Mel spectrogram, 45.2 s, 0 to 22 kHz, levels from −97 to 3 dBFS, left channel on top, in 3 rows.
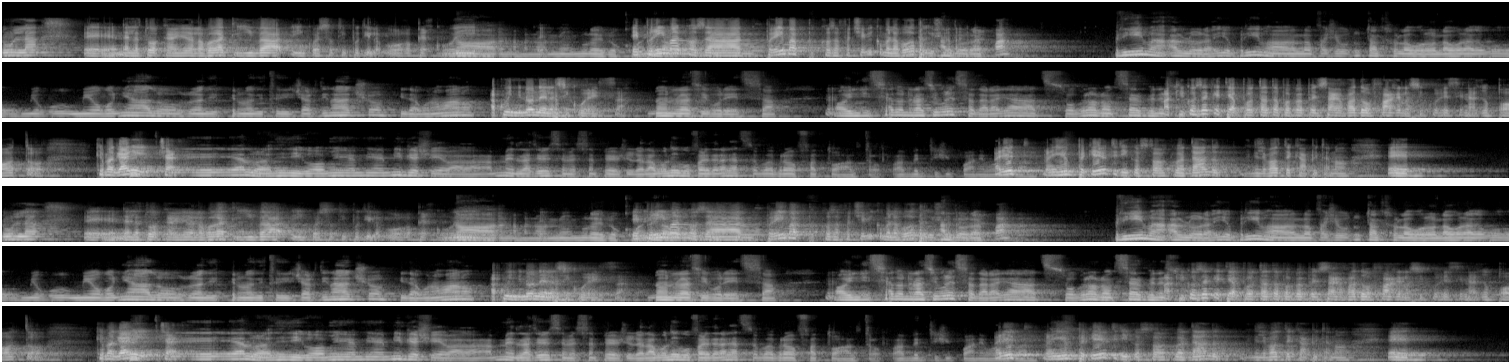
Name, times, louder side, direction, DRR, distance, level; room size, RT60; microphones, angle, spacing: voice 1, 0.0-4.7 5.4-5.5 6.3-10.1 20.0-21.3 23.3-23.5 26.7-30.8 31.1-31.9 40.1-44.2, left 1 dB, 35° left, 9 dB, 1.4 m, -29 dB
voice 2, 4.3-7.8 9.4-9.8 11.1-19.8 21.5-22.8 23.4-27.1 31.4-40.4, right 1 dB, 20° right, 11 dB, 0.9 m, -32 dB
28.5 x 16.0 x 9.2 m, 1.5 s
head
